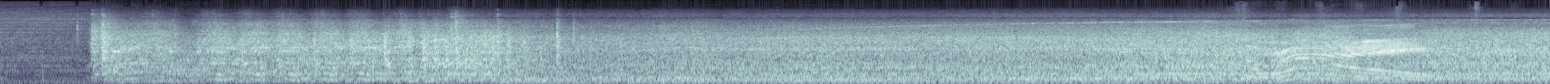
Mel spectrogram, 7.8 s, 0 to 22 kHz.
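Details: Diesel truck in very cold weather, batteries charged to 13.9 volts, started after its glow pre-cycle: brief crank, catches at once and settles into a steady, even idle; healthy start.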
